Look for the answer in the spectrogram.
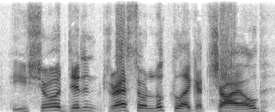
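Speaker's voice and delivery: slow, lightly voiced Archie; Archie's voice. Archie doubting the man is a child, lightly voiced. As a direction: drag it out as Archie. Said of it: "said Archie".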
